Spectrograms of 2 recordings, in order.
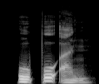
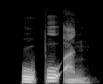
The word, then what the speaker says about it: upuan: That object is upuan. Upuan. Upuan. Upuan is spelled as U-P-U-A-N.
